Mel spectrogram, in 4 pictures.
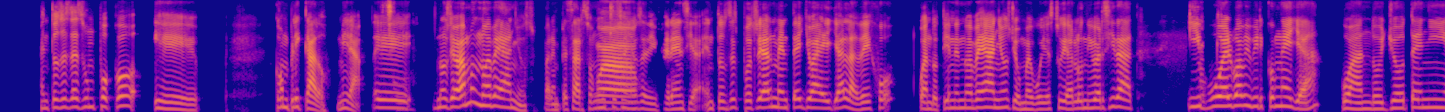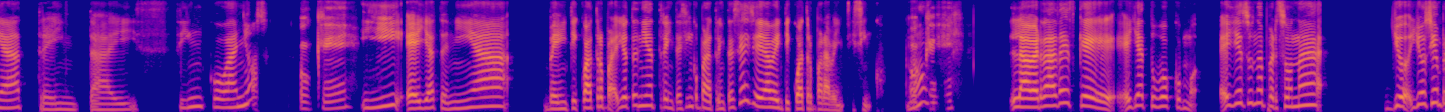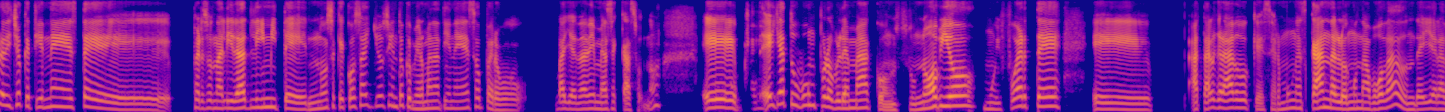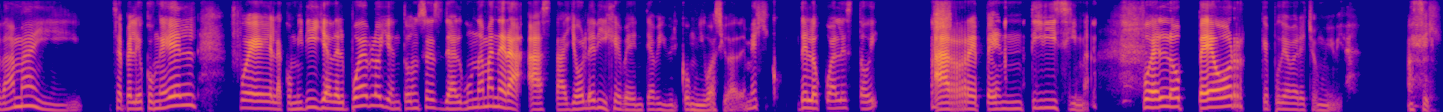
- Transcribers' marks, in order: tapping; chuckle
- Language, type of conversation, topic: Spanish, advice, ¿Cómo puedo establecer límites emocionales con mi familia o mi pareja?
